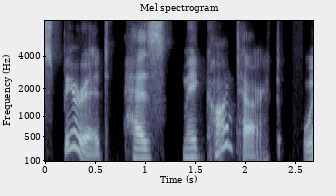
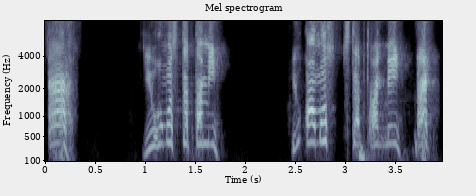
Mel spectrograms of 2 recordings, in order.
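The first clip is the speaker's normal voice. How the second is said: tiny high-pitched manic critter voice; manic little voice; 4 dB louder than usual. Acted. Little creature scolds the one who nearly stepped on it, manic. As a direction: squeak it out with frantic energy. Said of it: "almost manic voice, just really energetic".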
